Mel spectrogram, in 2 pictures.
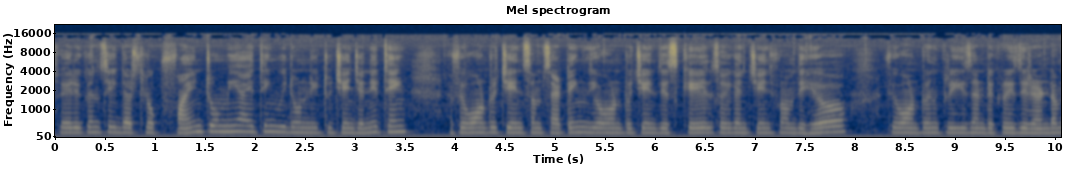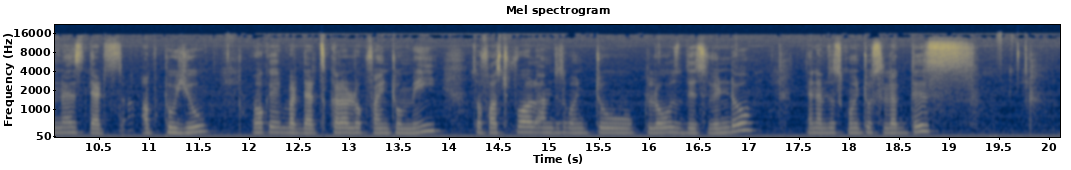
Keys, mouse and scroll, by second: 3.6 scroll down 4, 3.9 shift+middle click, 4.6 shift+middle click, 5.5 click, 8.2 click, 11.6 scroll down 3, 11.8 shift+middle click, 16.1 click.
